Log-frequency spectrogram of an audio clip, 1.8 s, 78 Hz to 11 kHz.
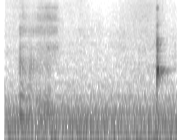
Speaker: , 2 weeks old today. It's May 29th, 2015, and he has the hiccups.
